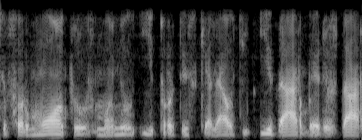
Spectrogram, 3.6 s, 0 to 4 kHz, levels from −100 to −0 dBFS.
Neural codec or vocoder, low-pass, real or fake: codec, 16 kHz, 8 kbps, FreqCodec, larger model; 3.6 kHz; fake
